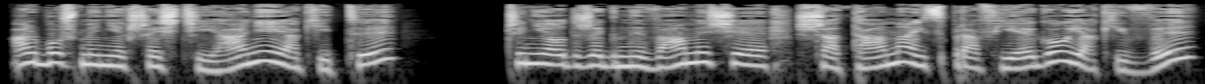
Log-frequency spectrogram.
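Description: A woman's voice: medium pitch, animated, moderate pace, darkish tone, no room sound, clean studio sound, pitched above the performer's own voice, lightly acted. A woman voicing an old village teacher who speaks earnestly and exclaims in an audiobook. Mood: shocked. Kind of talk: audiobook character voice.

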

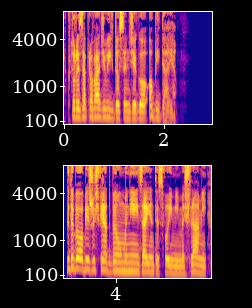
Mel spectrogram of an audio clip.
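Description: Audiobook narrator, scripted narration, measured, mid pitch, dry. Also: no room sound.

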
